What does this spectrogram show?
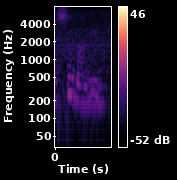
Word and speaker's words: pseudonym: PS, pronunciation S, example pseudonym, which means false name.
